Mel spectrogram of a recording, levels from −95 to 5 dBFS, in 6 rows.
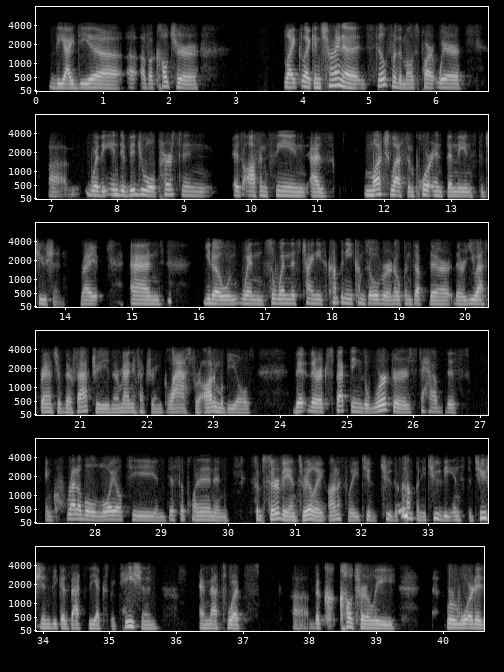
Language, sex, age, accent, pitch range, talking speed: English, male, 30-49, American, 130-150 Hz, 135 wpm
